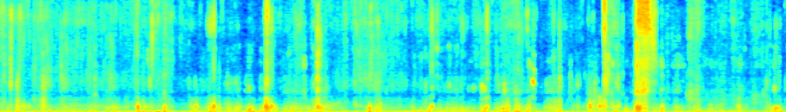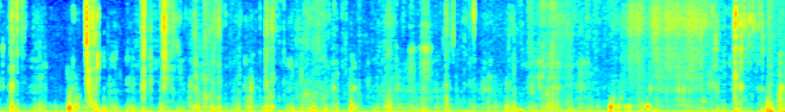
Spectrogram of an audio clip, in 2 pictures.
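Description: Close-miked biting into and chewing of a soft-bun steak sandwich with lettuce: wet, sticky mouth sounds with many small crunches and clicks, a few sharper crunches about six seconds in.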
